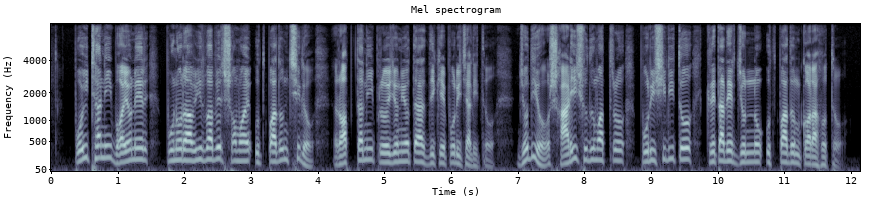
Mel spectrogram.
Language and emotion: Bengali, neutral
